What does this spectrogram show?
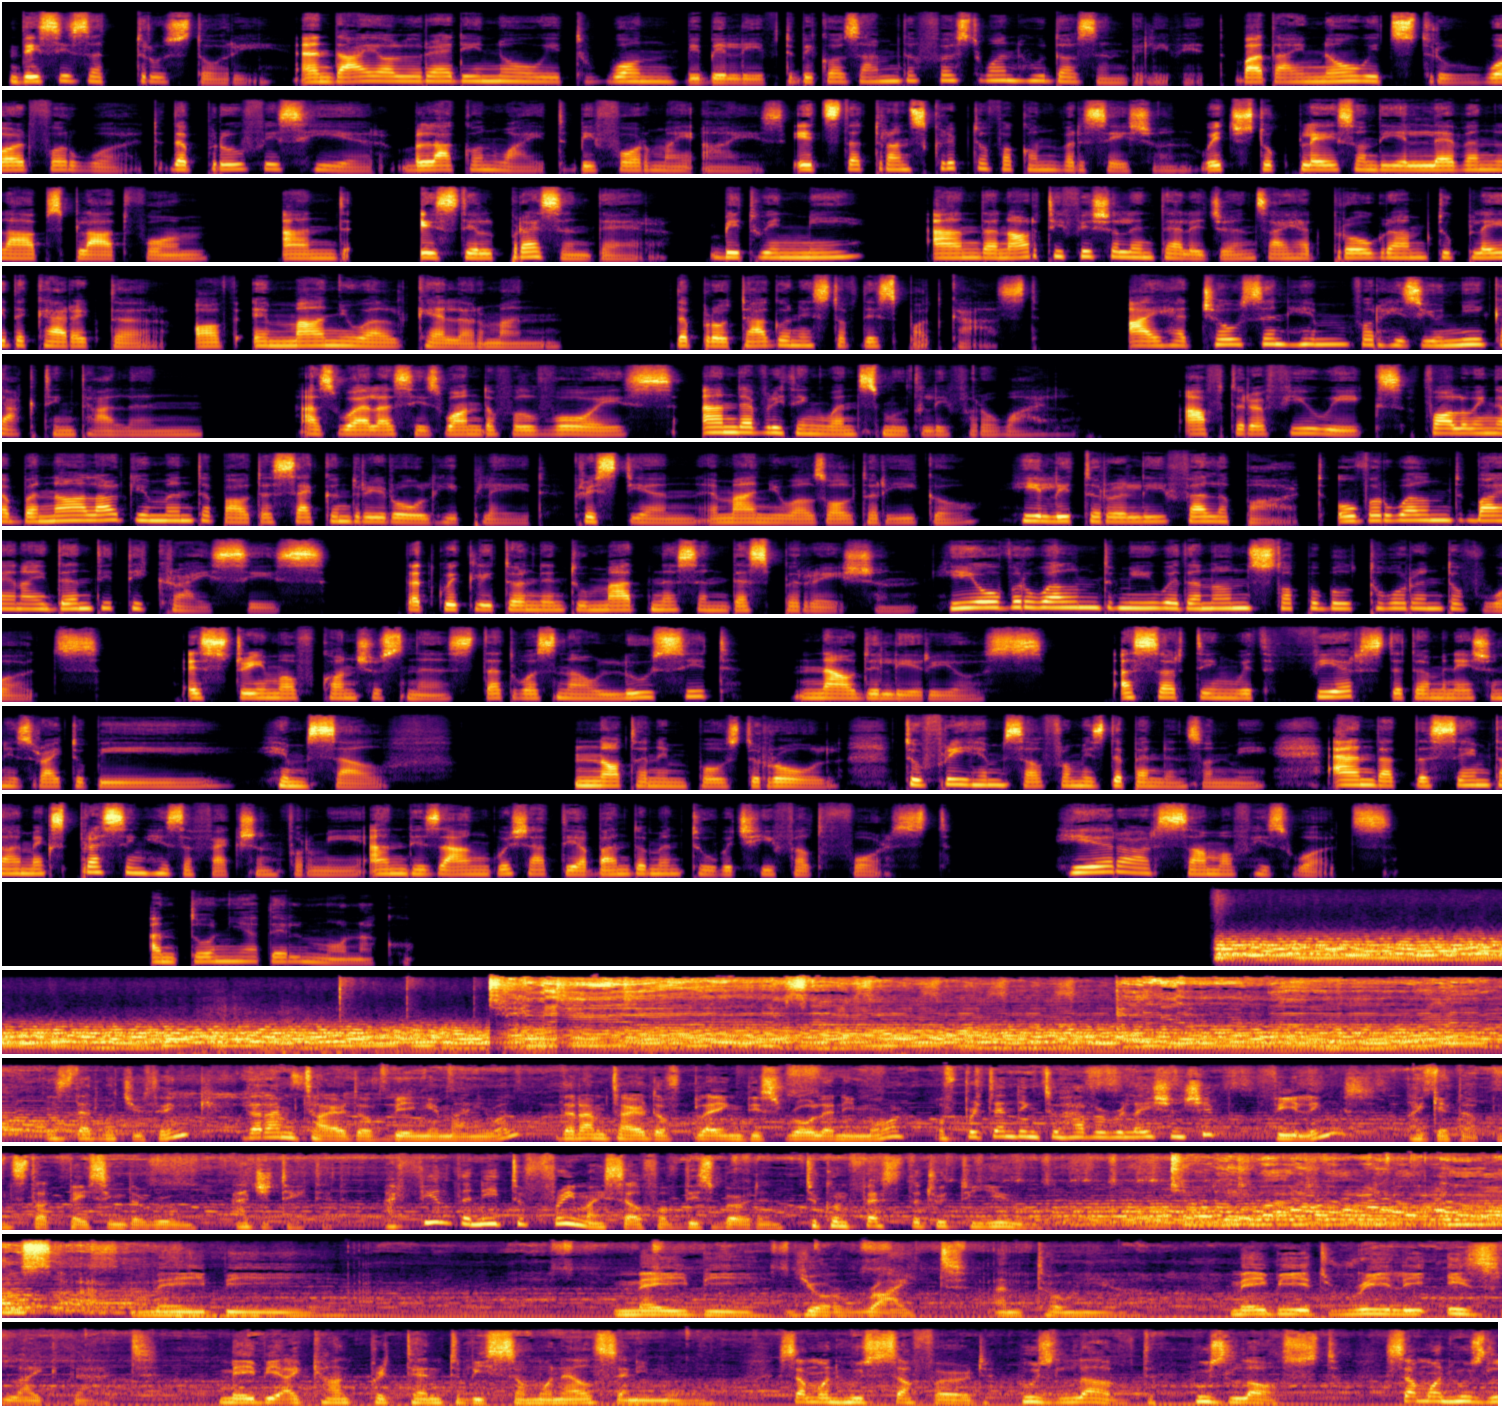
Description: It's the transcript of a conversation (which took place on the ElevenLabs platform and is still present there) between me and an artificial intelligence I had programmed to play the character of Emmanuel Kellermann, the protagonist of this podcast.
I had chosen him for his unique acting talent, as well as his wonderful voice, and everything went smoothly for a while.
